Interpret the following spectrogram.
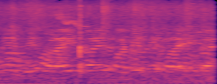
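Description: Metal tongs clicking against steel trays and a plastic bowl as donuts are handled, one sharp click about a second in and a fainter one near the end, over a background of voices.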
